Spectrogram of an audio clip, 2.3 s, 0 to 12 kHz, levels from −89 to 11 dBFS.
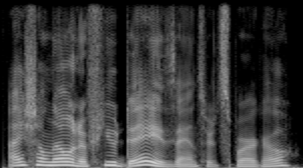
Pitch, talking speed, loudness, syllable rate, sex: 180 Hz, 235 wpm, -16 LUFS, 5.8 syllables/s, female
